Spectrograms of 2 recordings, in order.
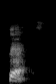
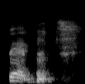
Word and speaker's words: debt: So moving on to the next, the B is not pronounced, and she got it right too. So it is debt, debt, debt, not debit.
